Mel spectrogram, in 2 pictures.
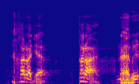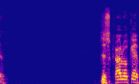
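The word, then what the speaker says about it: خرج: Kalimah itu kalau 3 huruf, itu membacanya huruf pertama langsung ditekan, biar enggak keliru. Qira'ah ini 3 huruf, kharaja 3 huruf, bacanya langsung qira'ah, kharaja, dakhala.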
